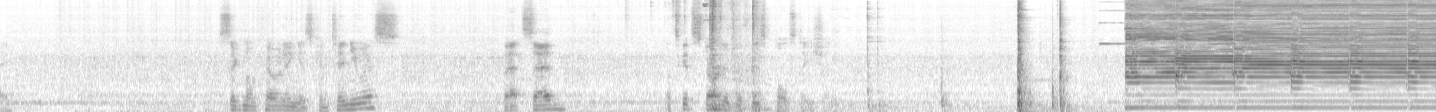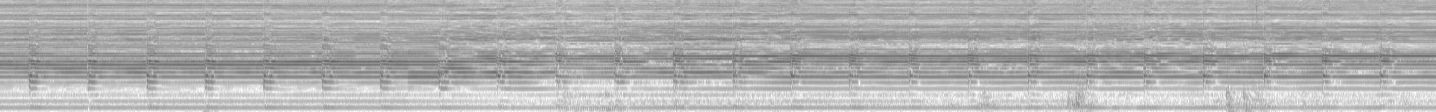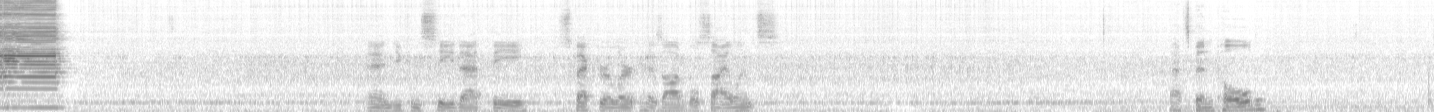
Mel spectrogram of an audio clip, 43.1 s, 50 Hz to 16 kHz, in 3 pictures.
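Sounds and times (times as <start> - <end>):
fire alarm horn buzzing: 11.0 - 29.6.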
